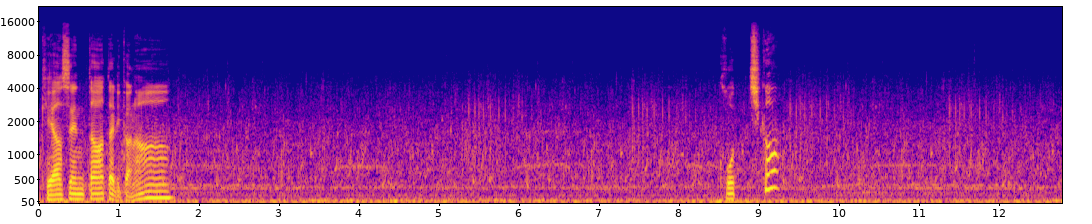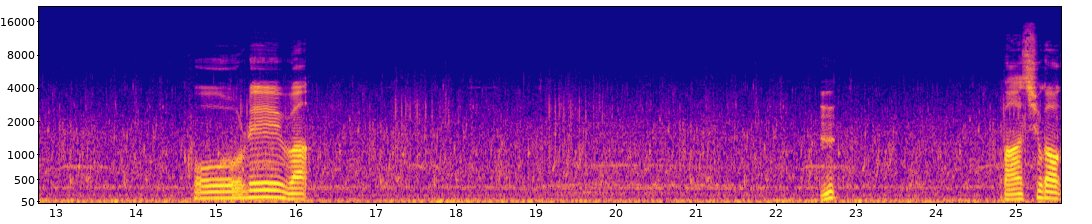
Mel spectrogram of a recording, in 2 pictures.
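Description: Water splashes and churns around a small rubber boat.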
